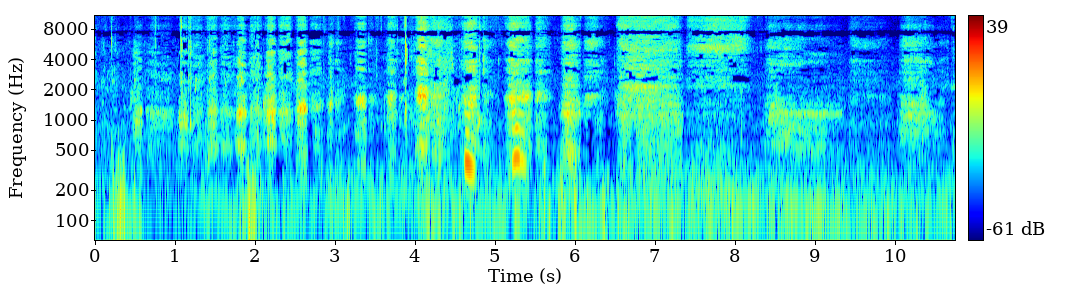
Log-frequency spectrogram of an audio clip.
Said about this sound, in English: So I must get in this water. Are you ready? Okay. Five, four, three, two, one.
